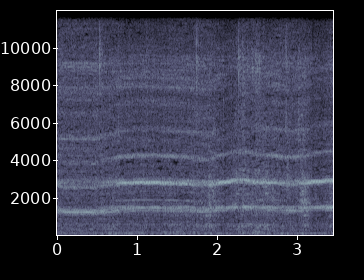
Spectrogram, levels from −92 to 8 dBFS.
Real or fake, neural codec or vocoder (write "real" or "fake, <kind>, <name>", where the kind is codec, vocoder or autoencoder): real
